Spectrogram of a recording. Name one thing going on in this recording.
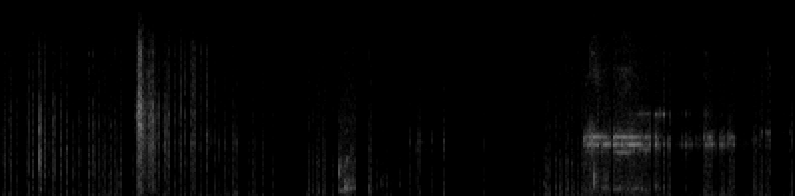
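A man gulps water from a bottle.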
